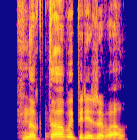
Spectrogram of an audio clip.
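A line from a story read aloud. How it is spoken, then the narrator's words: Skeptical snort. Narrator (Russian): хмыкнул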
